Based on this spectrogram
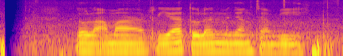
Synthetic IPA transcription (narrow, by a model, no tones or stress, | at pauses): lolaʔa̰maɾiad̪̥olanməɲaŋd͡ʒambi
